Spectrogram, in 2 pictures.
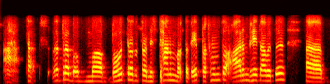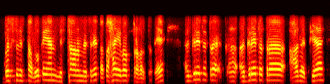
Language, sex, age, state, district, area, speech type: Sanskrit, male, 45-60, Karnataka, Shimoga, rural, conversation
